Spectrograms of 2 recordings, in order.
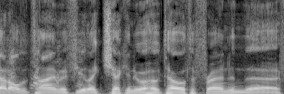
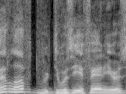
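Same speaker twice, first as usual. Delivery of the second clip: ordinary delivery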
